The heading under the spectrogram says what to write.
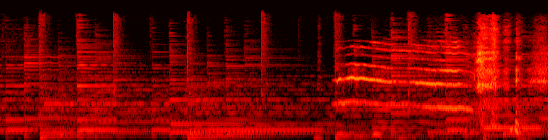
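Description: A cat meows repeatedly in long, drawn-out, clear cries with wavering pitch and a more strained, rising yowl near the end; no one speaks.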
